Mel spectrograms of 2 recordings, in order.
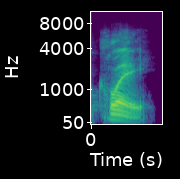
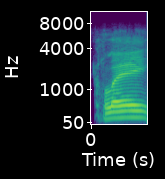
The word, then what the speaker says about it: Klee: an artist named Paul clay looks like Klee but it's pronounced clay he was a Swiss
